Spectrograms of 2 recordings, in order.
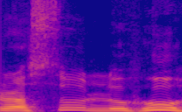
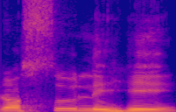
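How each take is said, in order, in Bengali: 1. শব্দটি শেষ হয়েছে স্বরধ্বনি u-hu দিয়ে। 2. শব্দটি শেষ হয়েছে স্বরধ্বনি i-hi দিয়ে। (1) "এইখানে রসুলুহু হবে, যেটা এখন আছে" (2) "এইভাবে করে পড়ছিলেন ... যেটাতে অর্থটা উল্টো হয়ে যাবে"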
